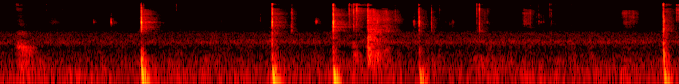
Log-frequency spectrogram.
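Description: A tiny remaining piece of pink striped bar soap, held between long white nails, is carved and cut with the tip of a knife. About nine quiet, sharp, bright clicks and crisp scraping cuts come at irregular intervals, each dying away almost instantly over a low background hiss.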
